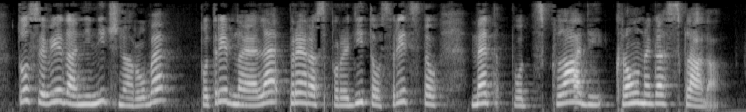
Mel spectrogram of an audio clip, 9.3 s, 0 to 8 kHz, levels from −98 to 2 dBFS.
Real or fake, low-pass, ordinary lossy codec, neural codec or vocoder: fake; 7.2 kHz; MP3, 32 kbps; codec, 44.1 kHz, 7.8 kbps, Pupu-Codec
